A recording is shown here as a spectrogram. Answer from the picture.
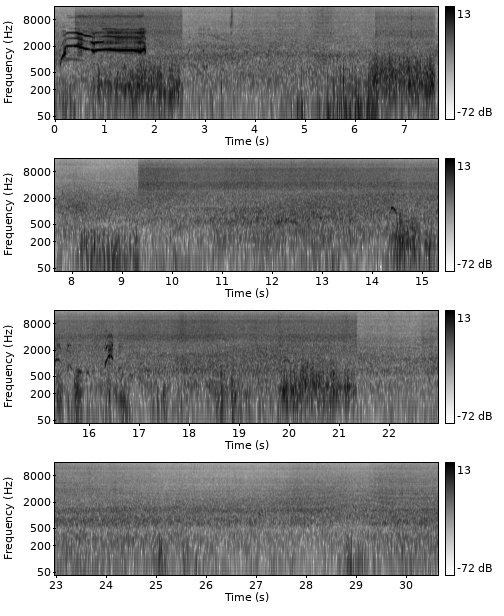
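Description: Atlantic surf breaking and washing up the beach in a steady rush, with wind gusting on the microphone in heavy low rumbles near the start and again about six seconds in. A brief rising high-pitched cry sounds right at the start.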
